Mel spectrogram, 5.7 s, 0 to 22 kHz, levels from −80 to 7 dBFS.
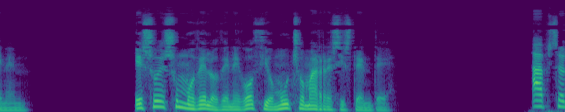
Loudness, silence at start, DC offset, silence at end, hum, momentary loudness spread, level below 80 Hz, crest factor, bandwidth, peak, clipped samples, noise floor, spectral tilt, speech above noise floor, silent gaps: -22 LUFS; 0 s; under 0.1%; 0 s; none; 12 LU; -44 dBFS; 18 dB; 15 kHz; -4 dBFS; under 0.1%; under -90 dBFS; -5.5 dB/octave; over 69 dB; 0.51-1.24 s, 4.15-5.23 s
